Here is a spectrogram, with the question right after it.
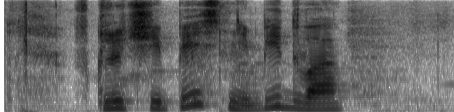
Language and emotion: Russian, positive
